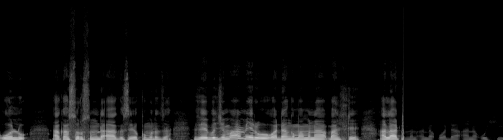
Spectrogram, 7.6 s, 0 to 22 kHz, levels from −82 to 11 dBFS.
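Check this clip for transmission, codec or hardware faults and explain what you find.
One fault appears near the end of the speech. From 6.05 s to 7.56 s, just after "bathti a la’a tɚ", the level collapses by about 33 dB to a faint residue, likely because one channel is inverted and cancels when summed to mono. The waveform shrinks almost flat and the spectrogram nearly empties.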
